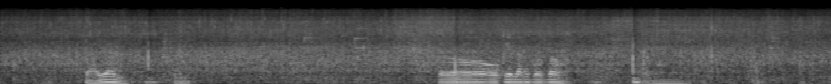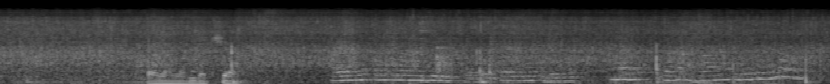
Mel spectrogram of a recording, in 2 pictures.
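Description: A wooden spoon scrapes and stirs in a pan.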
